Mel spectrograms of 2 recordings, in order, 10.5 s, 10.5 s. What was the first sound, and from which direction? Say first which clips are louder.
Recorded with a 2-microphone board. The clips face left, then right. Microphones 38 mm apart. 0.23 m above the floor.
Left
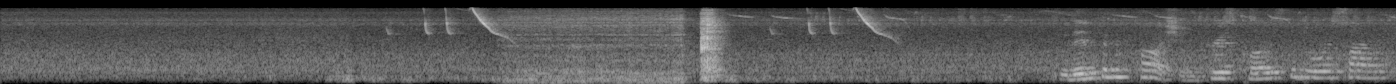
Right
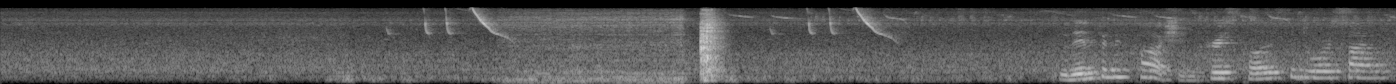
A sliding door: left 1 dB; 5° right (ahead or behind).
